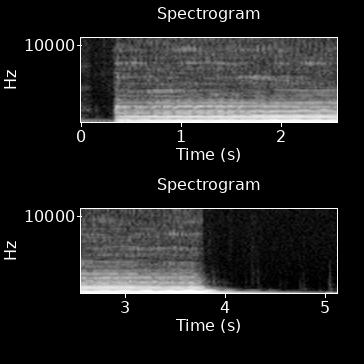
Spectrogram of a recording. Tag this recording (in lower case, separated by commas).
bowed string instrument, music, musical instrument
